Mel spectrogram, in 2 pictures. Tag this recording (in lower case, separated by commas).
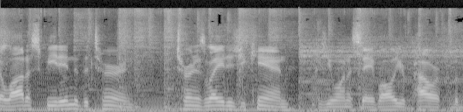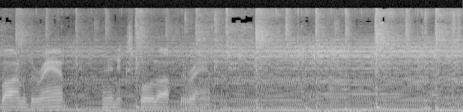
speech, music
